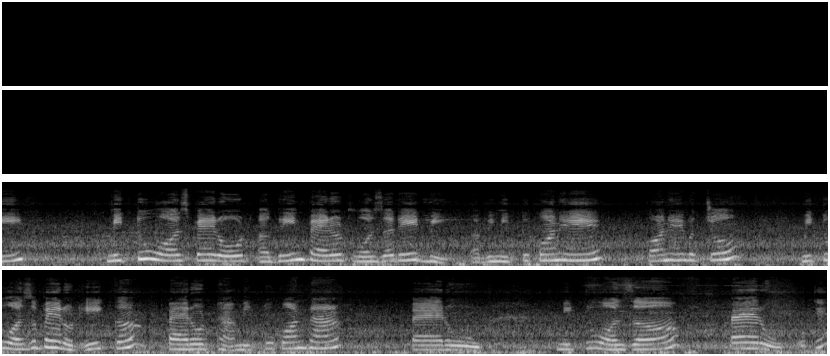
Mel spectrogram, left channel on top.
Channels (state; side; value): silent; left; digital silence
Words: Mittu was parrot, a green parrot was a red bee. अभी मिट्टू कौन है बच्चों? मिट्टू वॉज अ पैरोट, एक पैरोट था। मिट्टू कौन था? Parrot. Mittu was a parrot okay.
